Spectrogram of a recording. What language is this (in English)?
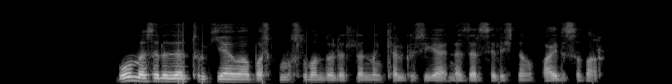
Uyghur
